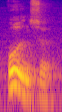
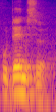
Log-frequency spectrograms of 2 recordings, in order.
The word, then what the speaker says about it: Odense: the capital of Fyn Odense, which the Americans somehow pronounce Odense, where we had a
